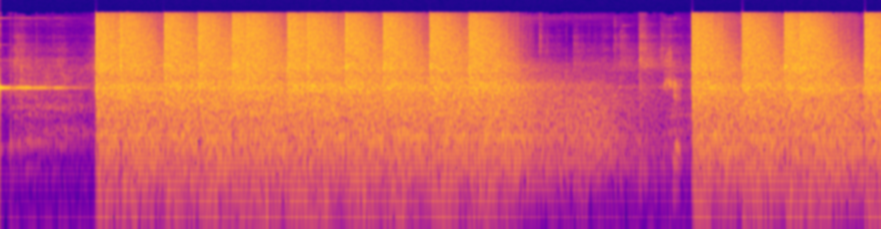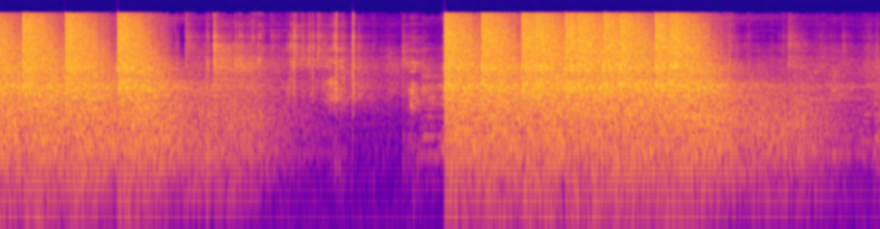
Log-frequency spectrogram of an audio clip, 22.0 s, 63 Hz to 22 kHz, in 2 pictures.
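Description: A shot timer beeps briefly, then a Glock 19 9mm pistol fires rapid strings of shots, each shot echoing off the concrete walls of an indoor range. There are three bursts of fast fire with short pauses between them.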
